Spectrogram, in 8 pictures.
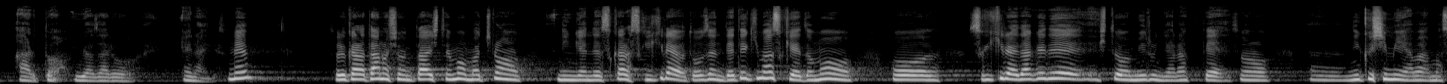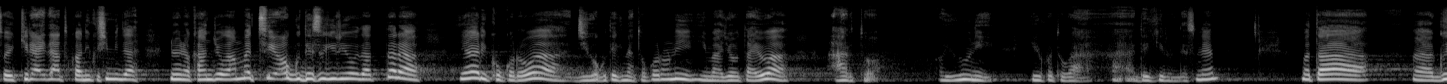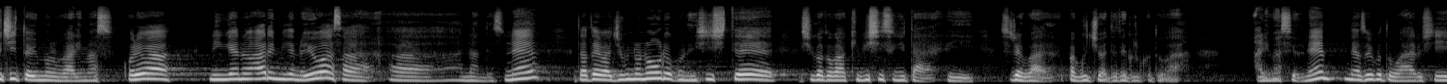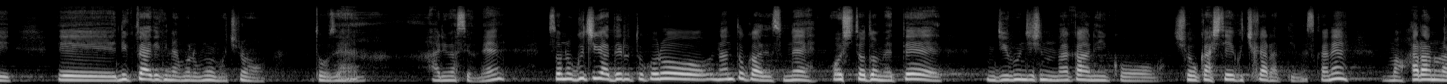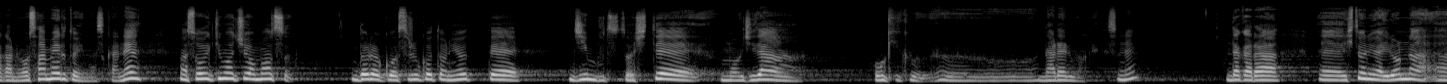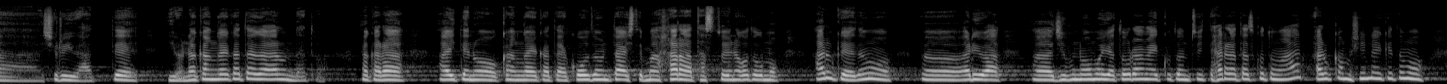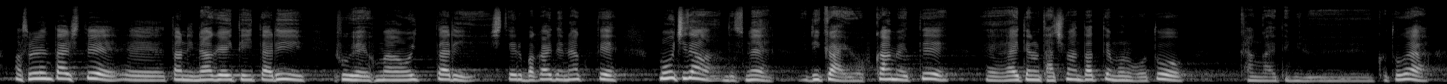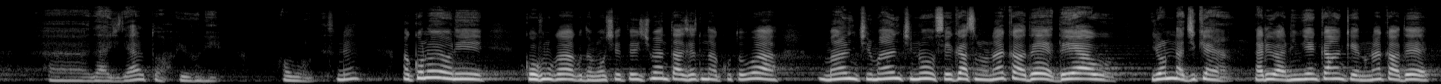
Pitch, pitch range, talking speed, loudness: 220 Hz, 195-240 Hz, 320 characters per minute, -23 LUFS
